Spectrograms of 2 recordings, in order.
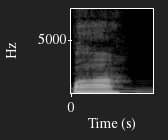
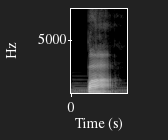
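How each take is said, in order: First: The pitch stays high and level. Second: The pitch falls sharply from high to low. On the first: It means the number eight. "Bunyi pertama" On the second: It means father. "Bunyi keempat"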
